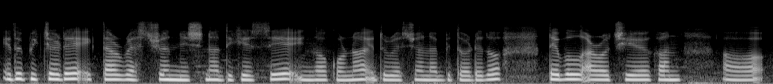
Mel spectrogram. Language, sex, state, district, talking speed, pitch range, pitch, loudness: Nagamese, female, Nagaland, Dimapur, 155 wpm, 210-235 Hz, 215 Hz, -15 LUFS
